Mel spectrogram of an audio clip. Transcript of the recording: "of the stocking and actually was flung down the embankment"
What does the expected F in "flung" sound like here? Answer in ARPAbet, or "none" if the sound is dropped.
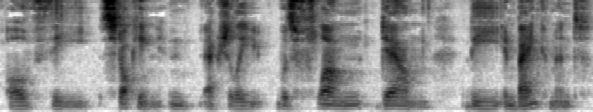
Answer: F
